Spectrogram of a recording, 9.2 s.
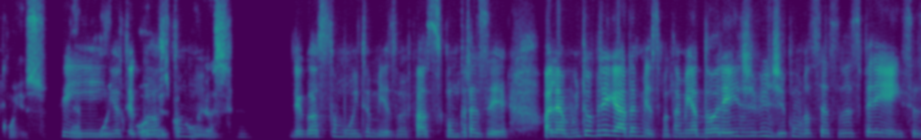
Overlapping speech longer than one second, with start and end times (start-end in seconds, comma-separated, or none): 0.6-2.3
